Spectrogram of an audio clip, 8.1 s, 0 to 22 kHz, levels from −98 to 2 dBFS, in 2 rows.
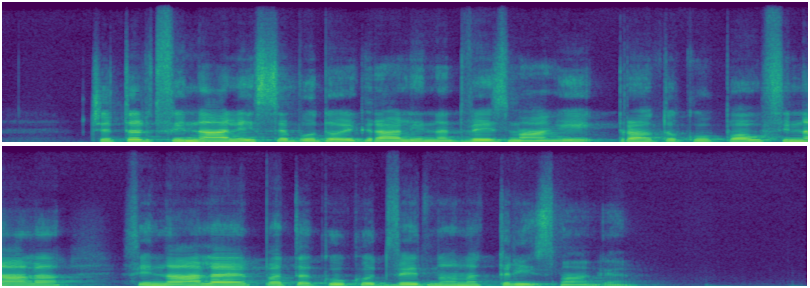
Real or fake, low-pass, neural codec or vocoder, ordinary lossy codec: fake; none; codec, 44.1 kHz, 7.8 kbps, DAC; none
